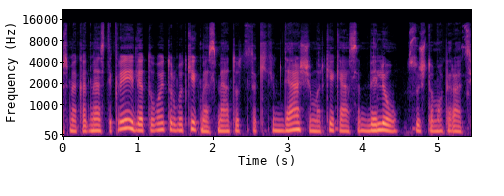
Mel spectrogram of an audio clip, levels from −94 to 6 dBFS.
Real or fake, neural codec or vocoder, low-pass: real; none; 14.4 kHz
